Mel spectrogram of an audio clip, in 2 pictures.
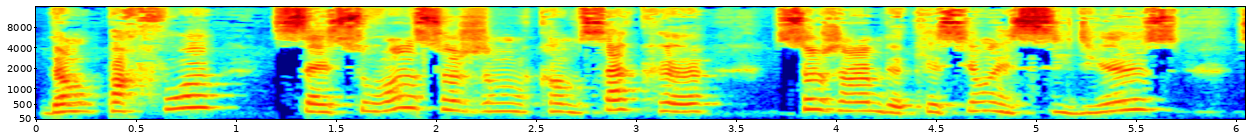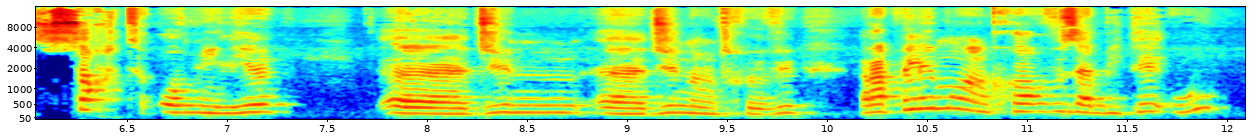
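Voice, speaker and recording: A woman's voice: a little high, slow. A woman career coach, giving spontaneous advice with many hesitations and restarts. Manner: hesitant, frequent "euh" fillers and restarts. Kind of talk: spontaneous instructional talk.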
